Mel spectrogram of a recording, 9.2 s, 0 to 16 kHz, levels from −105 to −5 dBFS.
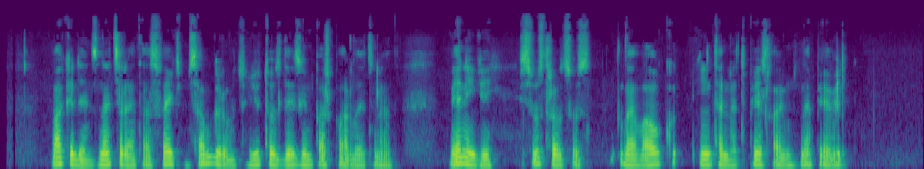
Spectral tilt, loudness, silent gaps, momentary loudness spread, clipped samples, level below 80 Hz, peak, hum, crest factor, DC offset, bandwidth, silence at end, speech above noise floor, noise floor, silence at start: -7 dB/octave; -29 LUFS; none; 9 LU; under 0.1%; -60 dBFS; -8 dBFS; none; 20 dB; under 0.1%; 10.5 kHz; 0.8 s; 47 dB; -74 dBFS; 0.55 s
